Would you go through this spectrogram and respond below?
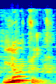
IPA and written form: luːtɪd (Looted)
